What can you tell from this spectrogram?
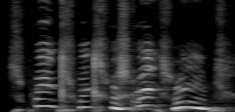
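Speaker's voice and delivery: tiny falsetto mouse voice; mouse squeaks. Acted. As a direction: squeak very high like a little mouse. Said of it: "the mouse says".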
